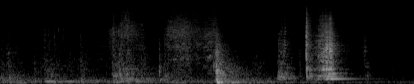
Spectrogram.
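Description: A pleated furnace air filter in a cardboard frame sliding into the furnace's filter slot, scraping along the slot, then a knock as it seats about two seconds in.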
